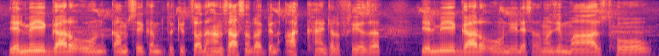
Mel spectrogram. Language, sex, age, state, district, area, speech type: Kashmiri, male, 18-30, Jammu and Kashmir, Kulgam, rural, spontaneous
